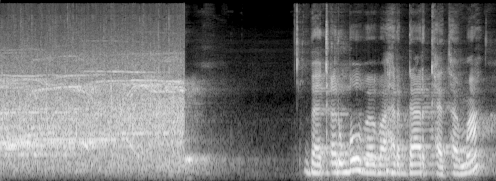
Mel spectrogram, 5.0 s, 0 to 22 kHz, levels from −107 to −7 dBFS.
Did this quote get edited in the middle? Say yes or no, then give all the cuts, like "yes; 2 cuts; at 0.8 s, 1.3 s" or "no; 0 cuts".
yes; 1 cut; at 1.8 s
